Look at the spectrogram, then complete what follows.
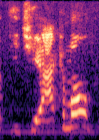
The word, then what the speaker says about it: DiGiacomo: I heard that Joe DiGiacomo, he's my other Italian guy, my He's good buddy.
